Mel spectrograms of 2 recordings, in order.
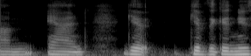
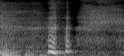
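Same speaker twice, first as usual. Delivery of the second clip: high breathless laugh; 11 semitones higher, 4 dB louder than usual. Real, not acted. Hearing about the money briefcase.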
